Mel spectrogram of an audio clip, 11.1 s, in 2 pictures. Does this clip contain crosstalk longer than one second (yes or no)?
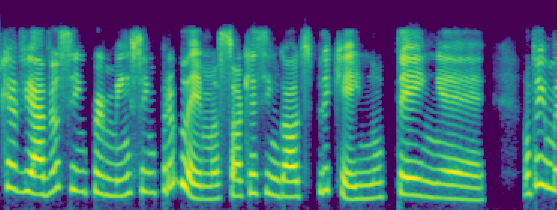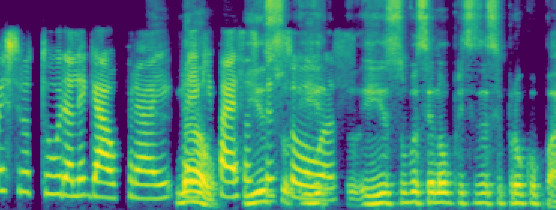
yes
